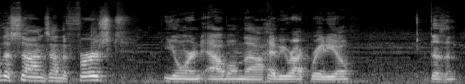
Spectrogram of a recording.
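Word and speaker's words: Jorn: here and there the band called yarn and it's spelled Jo RN and they had an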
